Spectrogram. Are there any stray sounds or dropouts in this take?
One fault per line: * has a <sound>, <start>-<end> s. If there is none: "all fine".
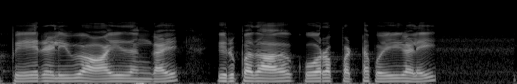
all fine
